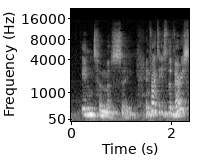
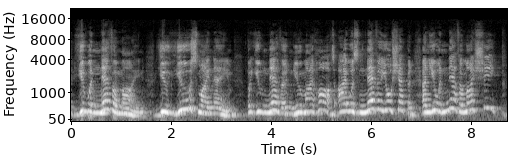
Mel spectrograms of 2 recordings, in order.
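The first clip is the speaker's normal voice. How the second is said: stern rebuke; 6 semitones higher, 3 dB louder than usual. Acted. Preacher voicing the Lord's rejection.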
